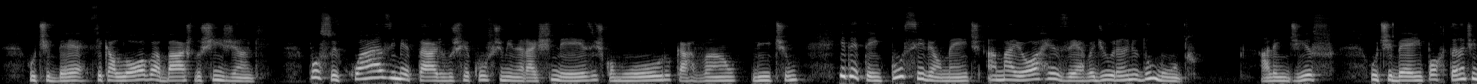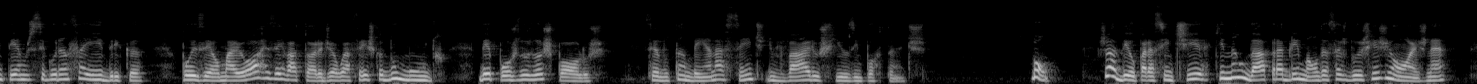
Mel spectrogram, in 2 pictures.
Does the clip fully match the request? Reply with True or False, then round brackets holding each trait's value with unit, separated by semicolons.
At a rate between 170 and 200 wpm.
False (155 wpm)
